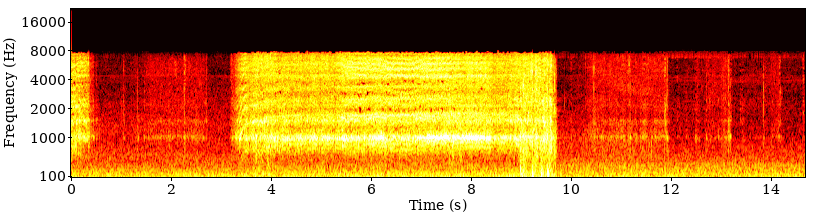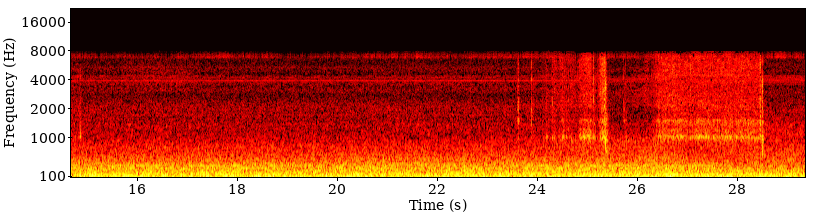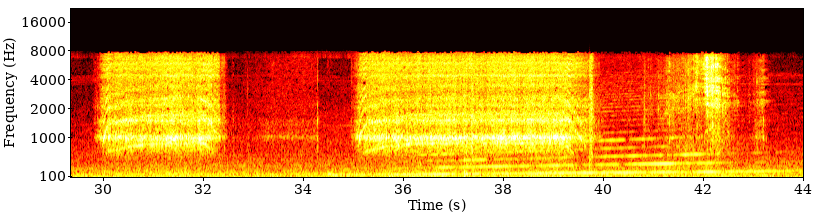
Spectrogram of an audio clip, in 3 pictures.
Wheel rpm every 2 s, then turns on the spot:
30, 60, 220, 220, 170, 10, 10, 0, 0, 0, 0, 0, 10, 20, 20, 190, 30, 70, 230, 150, 10, 10.
0-2 10-12 26-28 32-34 40-42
